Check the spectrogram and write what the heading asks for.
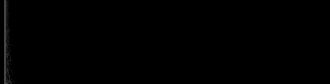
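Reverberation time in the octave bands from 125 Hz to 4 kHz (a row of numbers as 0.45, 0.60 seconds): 0.65, 0.50, 0.45, 0.30, 0.30, 0.25 seconds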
